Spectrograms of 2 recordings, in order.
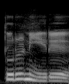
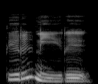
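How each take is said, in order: First: திருநீரு said "thuru-neeru", u in the first syllable; wrong form. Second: திருநீரு said "thiru-neeru", i in the first syllable; correct form. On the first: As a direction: round the first vowel of திருநீரு to u. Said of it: "அப்படி எழுதக்கூடாது". (திருநீரு என்பதை "துருநீரு" என) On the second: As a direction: keep a clear i at the start of திருநீரு. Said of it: "திருன்றது சிறப்பு கருதி வரும்". (திருநீரு என்பதை "திரு" என இகரத்துடன்) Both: Shown as a demonstration.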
